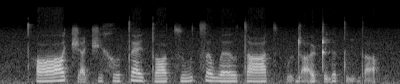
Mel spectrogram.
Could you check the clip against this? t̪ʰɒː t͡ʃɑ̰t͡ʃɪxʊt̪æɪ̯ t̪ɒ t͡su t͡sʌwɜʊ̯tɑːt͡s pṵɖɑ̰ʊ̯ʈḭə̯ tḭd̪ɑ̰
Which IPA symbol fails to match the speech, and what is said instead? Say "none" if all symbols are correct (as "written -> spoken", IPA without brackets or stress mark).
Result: none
